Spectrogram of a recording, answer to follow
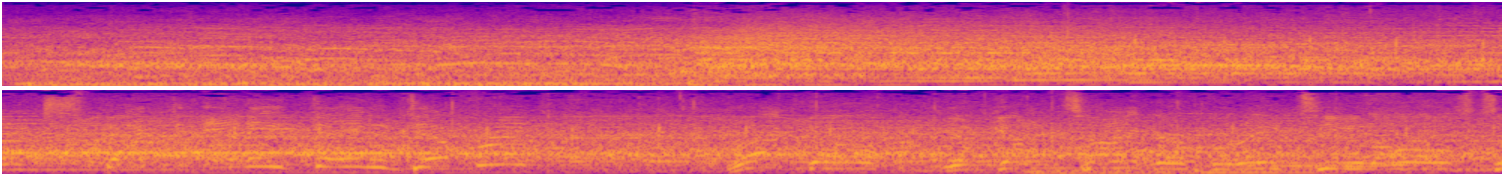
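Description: Large golf gallery cheering as a putt drops, the roar rising at the start and swelling sharply about two seconds in, then holding, with single voices shouting over it.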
